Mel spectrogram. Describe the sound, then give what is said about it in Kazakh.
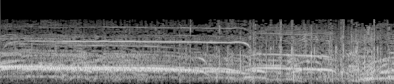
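A loud rally crowd in Almaty shouts and chants, with sustained voices and whoops rising over dense crowd noise. “Жиынға қатысқандардың сөйлеген сөздерін осылай онда келгендердің барлығы қол шапалақтап, Нұрсұлтан кет деп ұрандатып тұрды.”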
